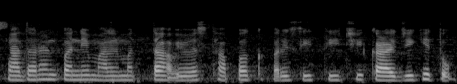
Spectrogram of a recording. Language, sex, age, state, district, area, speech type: Marathi, female, 18-30, Maharashtra, Akola, rural, read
